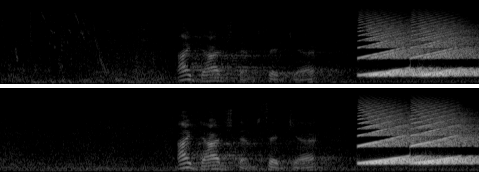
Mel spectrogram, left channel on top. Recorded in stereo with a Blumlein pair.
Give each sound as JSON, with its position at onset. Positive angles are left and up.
{"t": 1.8, "sound": "a woman speaking", "azimuth_deg": -15, "distance_m": 1.9}
{"t": 3.6, "sound": "a siren", "azimuth_deg": -20, "distance_m": 8.0}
